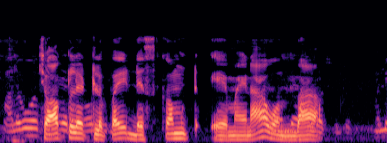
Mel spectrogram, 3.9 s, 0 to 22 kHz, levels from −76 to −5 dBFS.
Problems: continuous background conversations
